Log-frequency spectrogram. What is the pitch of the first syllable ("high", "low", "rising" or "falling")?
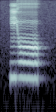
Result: high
